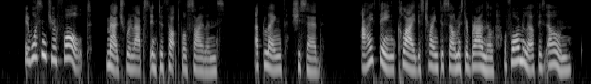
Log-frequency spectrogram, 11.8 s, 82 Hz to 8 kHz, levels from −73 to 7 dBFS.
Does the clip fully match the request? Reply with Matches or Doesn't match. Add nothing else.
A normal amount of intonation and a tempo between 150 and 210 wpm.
Doesn't match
